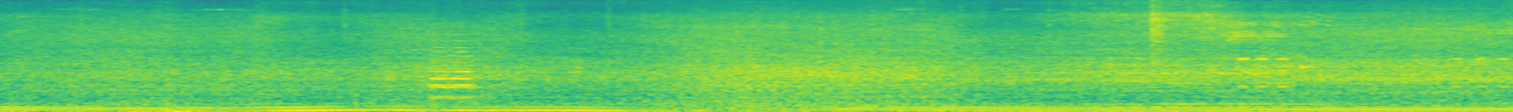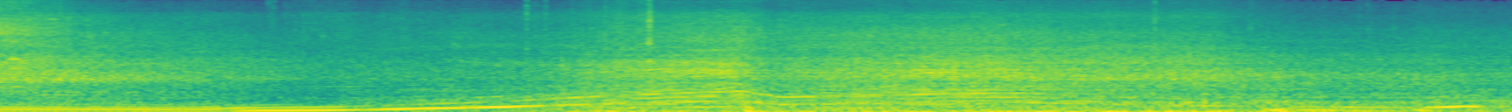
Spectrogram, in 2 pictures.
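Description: Mercedes-Brabus CLS engine under acceleration, heard from inside the cabin over a steady low drone of engine and road noise. Its note rises for about four seconds, drops at a gear change, then rises and falls again. A short toot sounds about three seconds in.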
